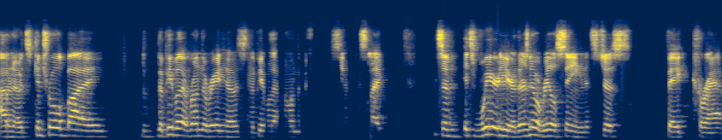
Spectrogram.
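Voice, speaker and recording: A man with an ordinary speaking voice holds a fairly high pitch and fairly even intonation. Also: moderate pace, big swings in loudness. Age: 20s. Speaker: musician. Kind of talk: interview. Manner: casual, filler-heavy.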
